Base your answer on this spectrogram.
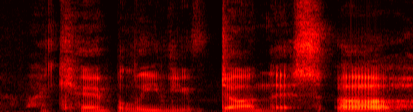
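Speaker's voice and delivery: forceful, low strained voice. Explaining his voice for the Invisible Man, the speaker demonstrates it: Invisible Man voice. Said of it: "pitching my voice down and I'm putting a little more force".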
